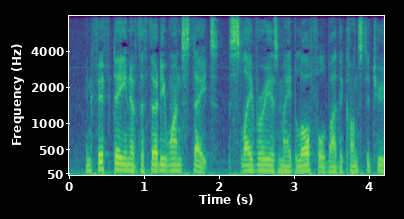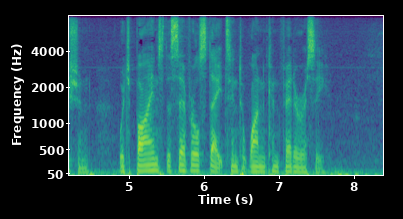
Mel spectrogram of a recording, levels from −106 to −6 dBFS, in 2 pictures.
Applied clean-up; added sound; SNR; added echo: none; none; none; none.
